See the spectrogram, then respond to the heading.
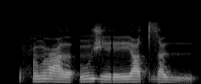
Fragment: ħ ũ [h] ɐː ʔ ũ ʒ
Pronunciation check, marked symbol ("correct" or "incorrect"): incorrect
